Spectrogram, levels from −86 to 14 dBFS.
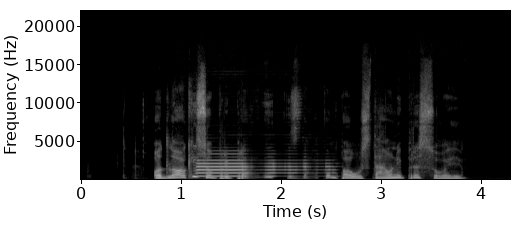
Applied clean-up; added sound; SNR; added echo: neural mask model RNNoise.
